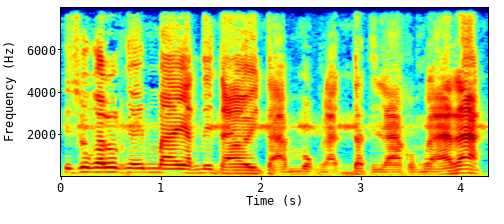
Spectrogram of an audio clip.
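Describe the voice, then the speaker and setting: Brash drunken husband, sharp bright voice acted by a man. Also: on the high side, moderate pace, slight background noise. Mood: drunk, cheeky. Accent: Ilocano. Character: drunken, blustering village husband who wheedles when cornered. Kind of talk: Ilocano radio comedy drama acting.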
